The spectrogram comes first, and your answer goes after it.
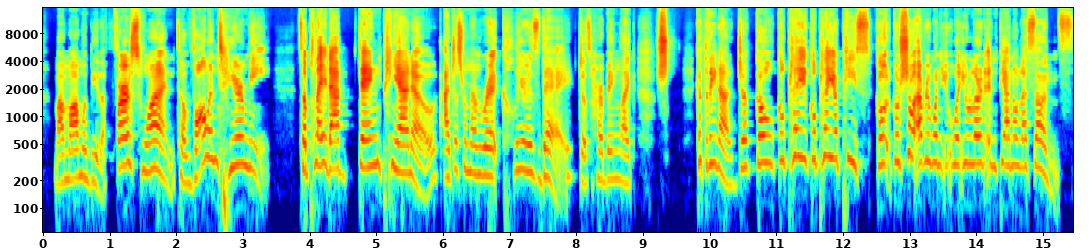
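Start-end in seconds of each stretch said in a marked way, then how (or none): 9.2-15.3 bad put-on Filipino accent, pitched up. Remembering your mom volunteering you to play piano, quoting her in a shitty filipino accent. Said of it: "My shitty Filipino accent".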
